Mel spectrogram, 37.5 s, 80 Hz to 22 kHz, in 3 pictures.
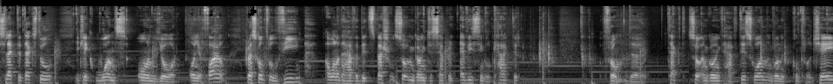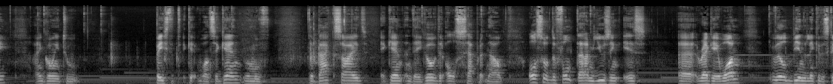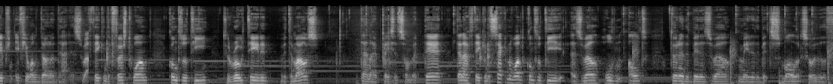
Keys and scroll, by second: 3.8 ctrl+b, 3.8 ctrl+v, 8.1 ctrl+c, 8.7 BackSpace, 11.6 ctrl+j, 14.8 ctrl+v, 17.2 ctrl+c, 17.6 BackSpace, 18.2 ctrl+j, 18.2 ctrl+v, 26.6 ctrl+t, 30.7 Return, 32.2 ctrl+t.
